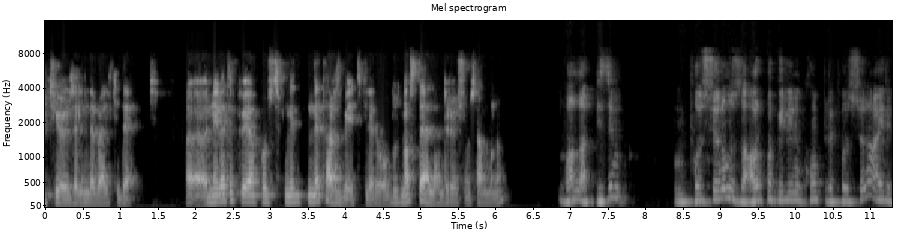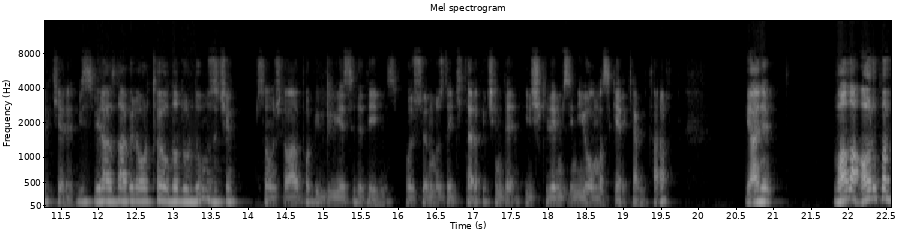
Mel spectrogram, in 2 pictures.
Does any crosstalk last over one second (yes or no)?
no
